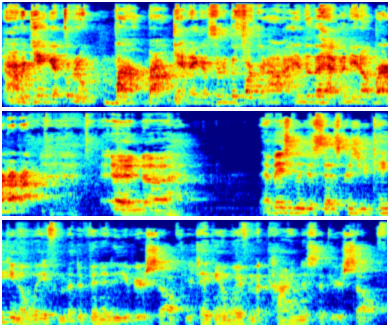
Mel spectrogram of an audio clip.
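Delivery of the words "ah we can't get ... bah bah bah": very high, loud, bleating camel voice. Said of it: "And they were like".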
